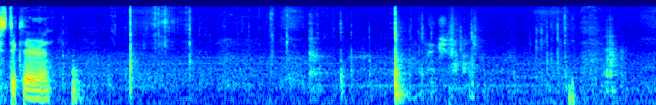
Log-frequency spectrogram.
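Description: Plastic parts click and knock as a man fits them together.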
